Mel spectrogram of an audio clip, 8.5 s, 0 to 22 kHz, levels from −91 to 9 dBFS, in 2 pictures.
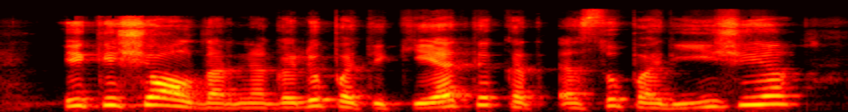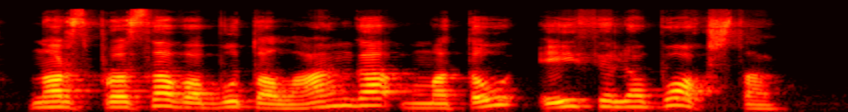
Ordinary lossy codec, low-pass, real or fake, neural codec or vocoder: Opus, 32 kbps; 14.4 kHz; real; none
